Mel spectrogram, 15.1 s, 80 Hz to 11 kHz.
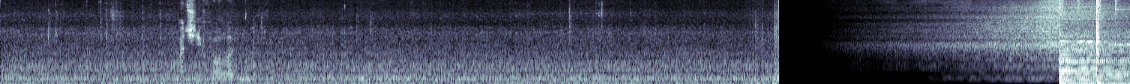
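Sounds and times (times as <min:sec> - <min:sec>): van road and engine noise: 0:00.0 - 0:10.4.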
